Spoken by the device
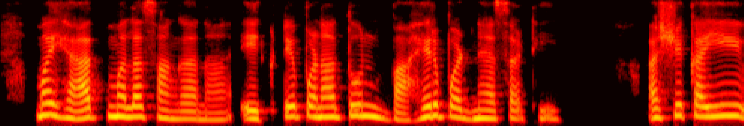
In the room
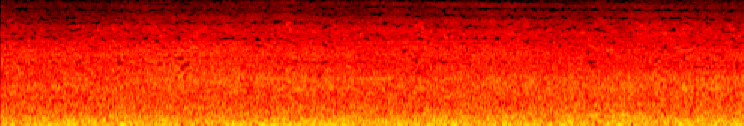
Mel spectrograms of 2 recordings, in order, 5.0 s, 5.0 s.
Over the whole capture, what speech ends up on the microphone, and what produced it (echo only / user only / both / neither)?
neither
